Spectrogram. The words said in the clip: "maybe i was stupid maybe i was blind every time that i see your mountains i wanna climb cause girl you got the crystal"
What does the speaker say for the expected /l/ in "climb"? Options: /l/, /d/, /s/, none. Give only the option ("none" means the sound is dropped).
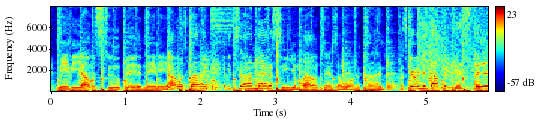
none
